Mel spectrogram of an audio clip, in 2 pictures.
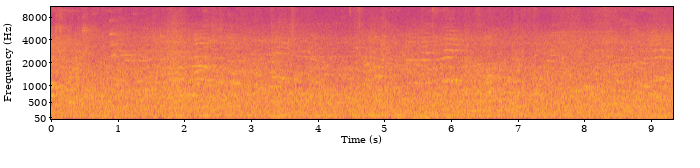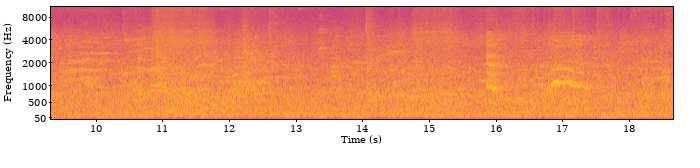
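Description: Many people chatter and murmur all around.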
